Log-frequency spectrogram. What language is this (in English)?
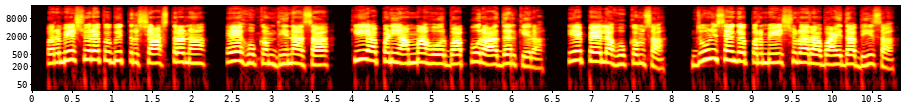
Kullu Pahari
